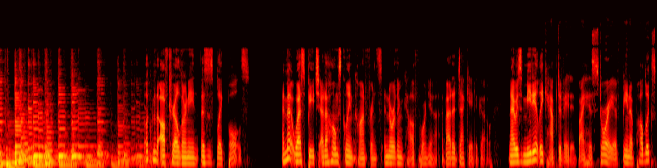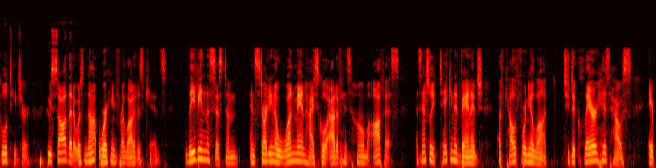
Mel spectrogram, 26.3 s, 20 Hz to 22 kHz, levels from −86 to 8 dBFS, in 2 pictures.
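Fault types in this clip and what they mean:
Imaging from linear upsampling: from 10.87 to 14.72 s, a faint mirrored copy fills 8–16 kHz, about 25 dB down, which fits a 16 kHz-to-44.1 kHz straight-line rate change. It sounds like metallic shimmer, and a spectrogram shows that reflected band above a dulled 8 kHz edge.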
